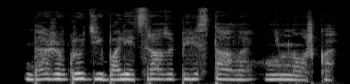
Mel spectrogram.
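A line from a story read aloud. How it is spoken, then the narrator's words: Whispered. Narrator (Russian): шепнул Билкарт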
